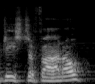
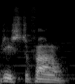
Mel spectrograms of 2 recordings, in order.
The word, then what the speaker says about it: DeStefano: Now, I noticed Joe calls him Sam DeStefano, and Frank called him Sam DeStefano, and I called him Sam DeStefano. But other people say DeStefano.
